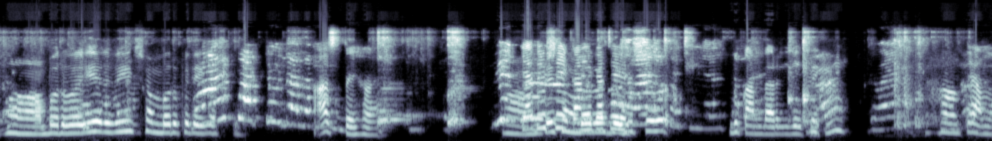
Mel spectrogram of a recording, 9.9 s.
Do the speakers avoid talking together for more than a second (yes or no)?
no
